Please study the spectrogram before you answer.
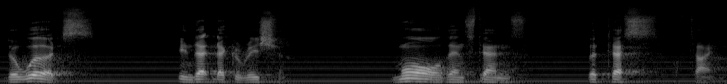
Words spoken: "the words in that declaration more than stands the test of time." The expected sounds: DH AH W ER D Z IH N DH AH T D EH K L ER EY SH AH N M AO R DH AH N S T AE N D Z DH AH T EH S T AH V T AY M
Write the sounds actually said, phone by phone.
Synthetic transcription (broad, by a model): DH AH W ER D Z IH N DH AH T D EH K ER EY SH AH N M AO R DH AH N S T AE N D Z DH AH T EH S T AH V T AY M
